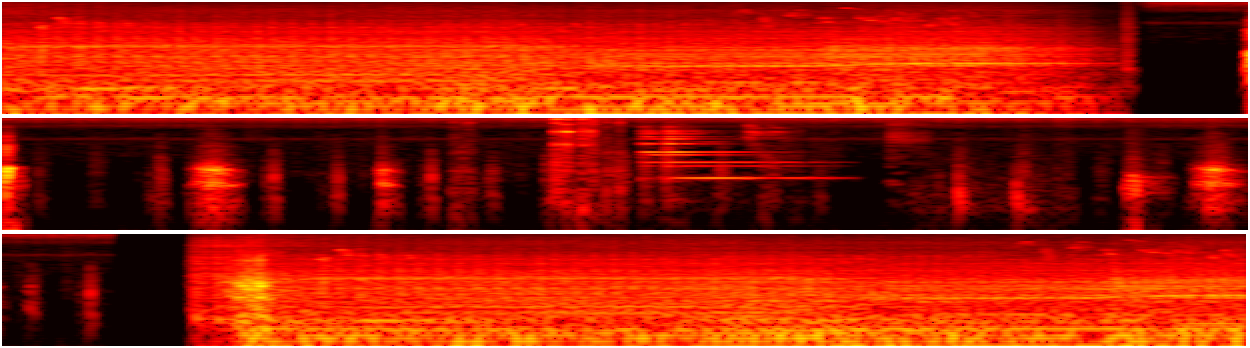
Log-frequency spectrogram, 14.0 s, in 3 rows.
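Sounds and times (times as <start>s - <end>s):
small electric motor running: 0.0s - 4.2s, 10.2s - 14.0s.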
